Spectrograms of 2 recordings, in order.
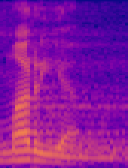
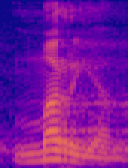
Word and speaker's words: Maryam: maybe you've heard this before but the proper pronunciation is Maryam not Mary Maryam that's the proper name Hebrew Aramaic Syriac original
